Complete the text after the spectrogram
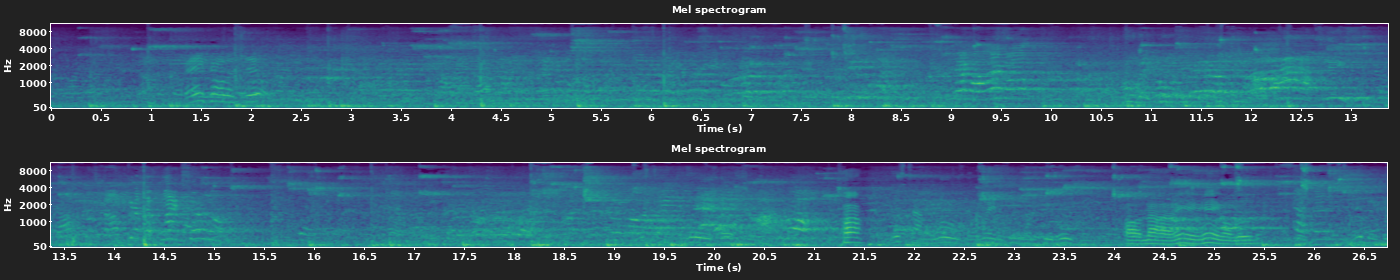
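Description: Men call out to each other during play.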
